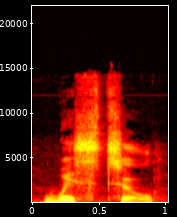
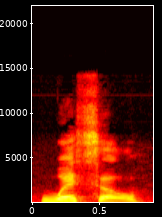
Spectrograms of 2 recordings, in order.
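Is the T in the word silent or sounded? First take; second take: sounded; silent. First: The T sound is clearly pronounced. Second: The T sound is not pronounced. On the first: The speaker calls it wrong. "Don't say whistle" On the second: The speaker calls it right. "The T is silent"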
